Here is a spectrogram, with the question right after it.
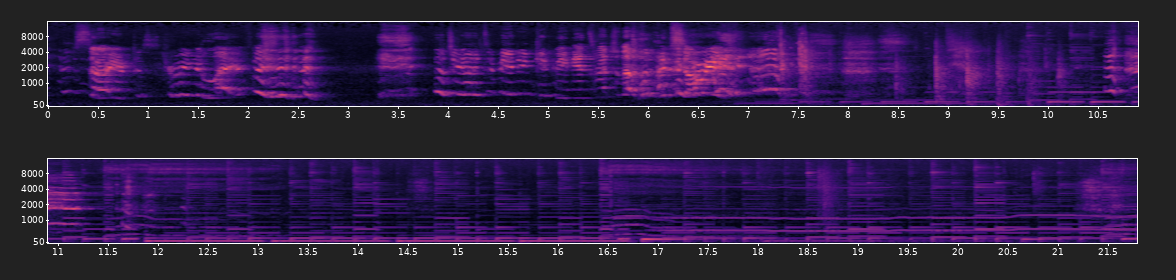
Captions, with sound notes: I'm sorry I'm destroying your life. I'll try not to be an inconvenience much longer. - I'm sorry! (loud sobbing) (solemn music)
